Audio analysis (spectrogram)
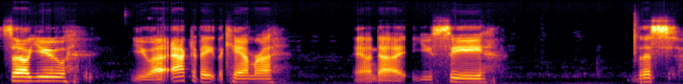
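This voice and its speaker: A man's voice: medium pitch, drawn-out words, creaky, pauses often, fairly bright tone, clean tone, no room sound. A man running a tabletop roleplaying game, narrating casually as game master.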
